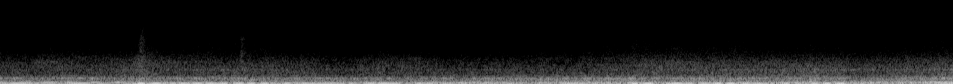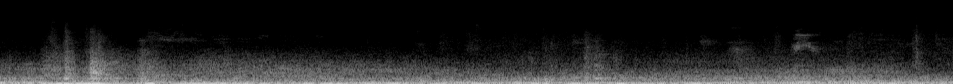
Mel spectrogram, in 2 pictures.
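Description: Steady low rumble and hum from inside a moving monocable gondola cabin running along the haul rope. About ten seconds in, a burst of rattling and clanking comes as the cabin enters the station, followed by lighter scattered clicks as it rolls through the terminal.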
